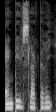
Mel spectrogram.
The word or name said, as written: andelsslagteri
